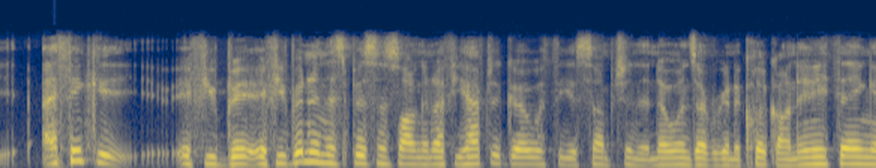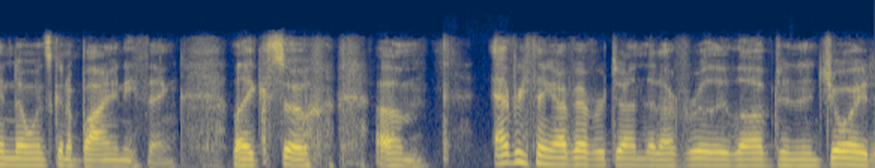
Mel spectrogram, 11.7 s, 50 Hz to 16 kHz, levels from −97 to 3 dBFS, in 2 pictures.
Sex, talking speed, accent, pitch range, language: male, 250 wpm, American, 130-155 Hz, English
